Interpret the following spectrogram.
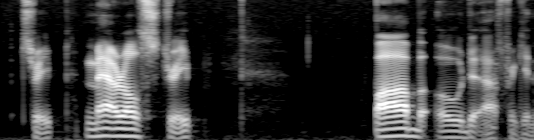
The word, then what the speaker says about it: Streep: Tom Hanks metal strip settle you pronounce that Streep Streep Meryl Streep Bob ode forget it quite the cast I speak of none other than the post directed by mr.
